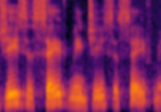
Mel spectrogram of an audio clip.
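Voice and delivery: ordinary talk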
